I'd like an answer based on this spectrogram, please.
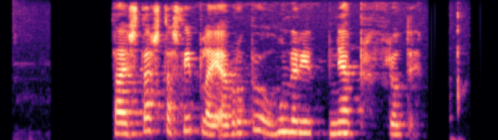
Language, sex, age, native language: Icelandic, female, 40-49, Icelandic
